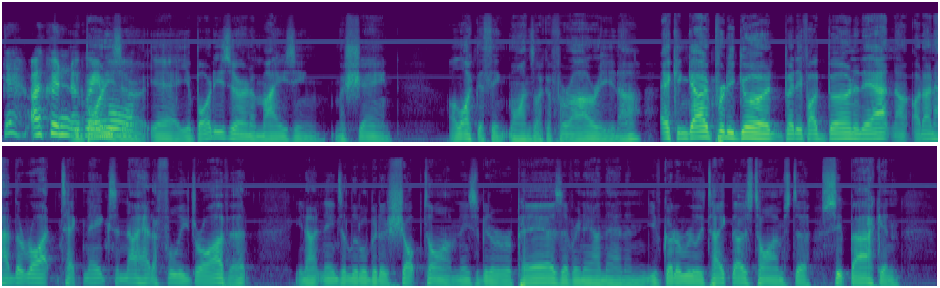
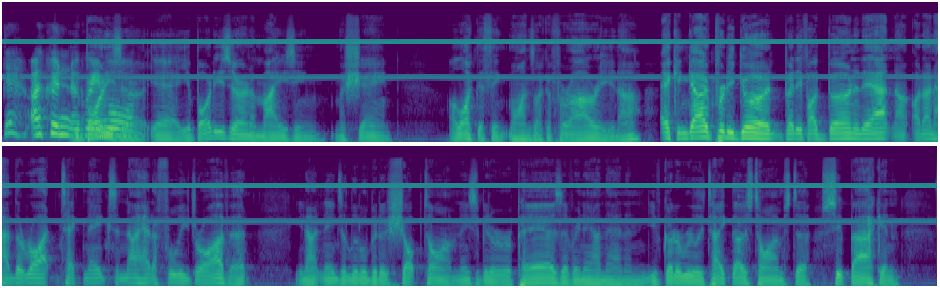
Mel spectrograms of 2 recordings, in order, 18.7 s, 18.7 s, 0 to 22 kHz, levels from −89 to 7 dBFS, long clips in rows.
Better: first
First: high-pitched whine; faint; throughout; 7 kHz, 35 dB below the speech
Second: high-pitched whine; loud; throughout; 7 kHz, 8 dB below the speech

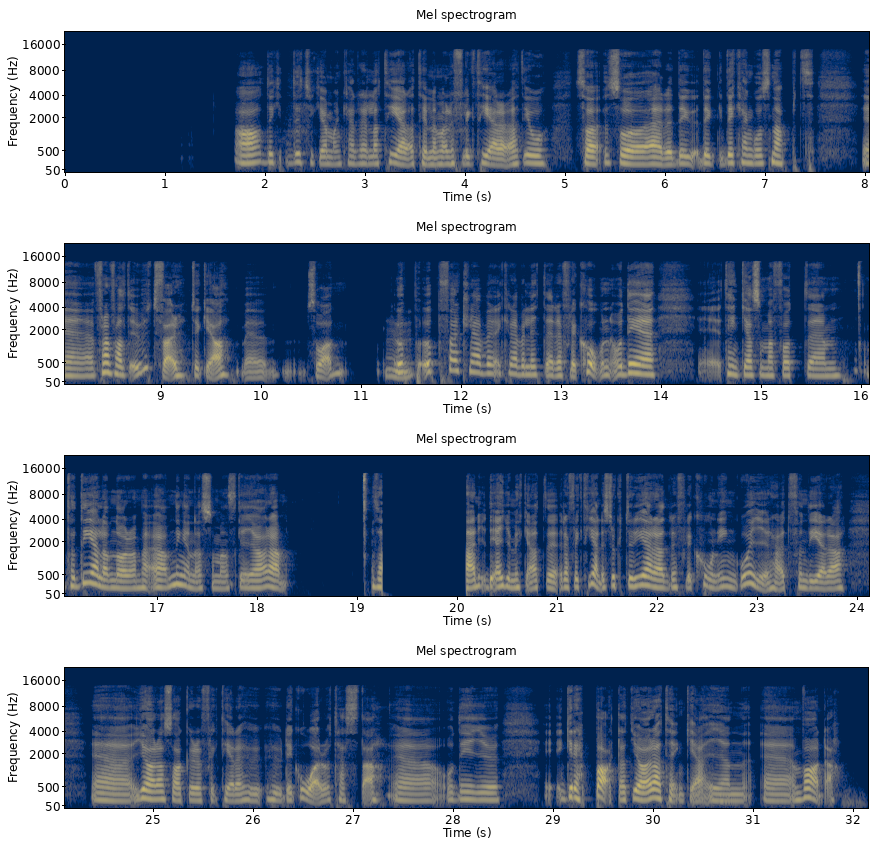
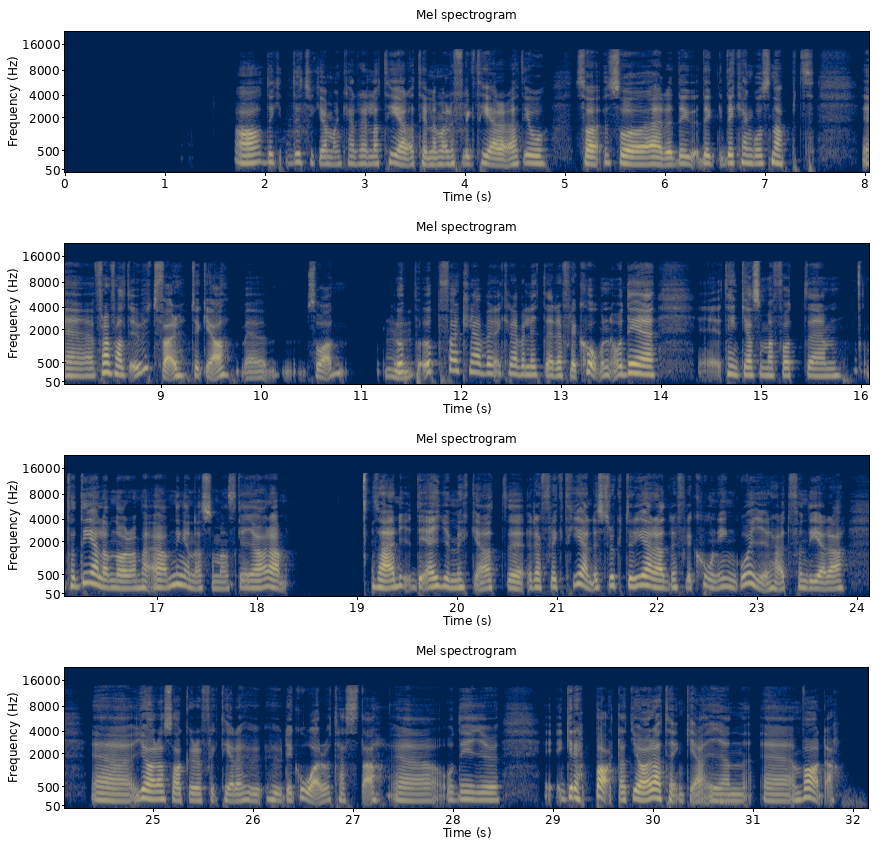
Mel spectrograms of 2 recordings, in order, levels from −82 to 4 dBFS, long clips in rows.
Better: second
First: audio freezing; at 19 s for 1 s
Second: none

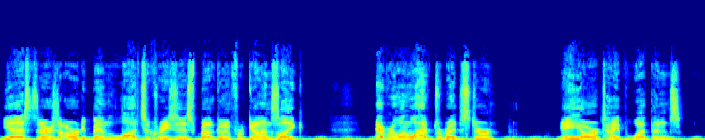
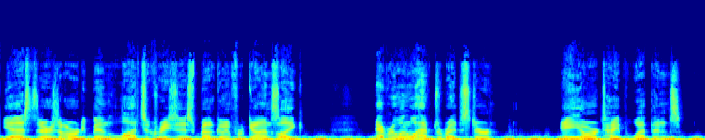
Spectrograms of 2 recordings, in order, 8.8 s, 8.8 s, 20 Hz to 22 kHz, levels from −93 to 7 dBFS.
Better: first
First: low rumble; faint; throughout; 20 dB below the speech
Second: low rumble; loud; throughout; 6 dB below the speech

